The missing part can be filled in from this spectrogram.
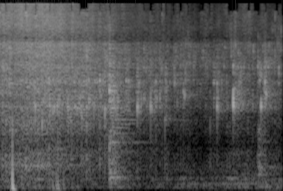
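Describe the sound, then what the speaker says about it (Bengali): Whole spices — bay leaf, cloves, cardamom and cinnamon — drop into hot oil with a sharp initial crackle, then settle into a steady close sizzle with small pops. "এবার আমি ফোড়নের মশলাগুলো দিয়ে দিচ্ছি।"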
